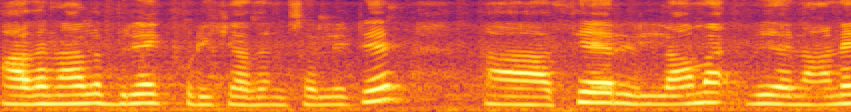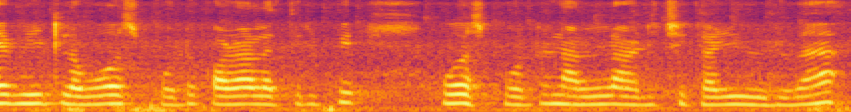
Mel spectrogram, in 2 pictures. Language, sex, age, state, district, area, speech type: Tamil, female, 60+, Tamil Nadu, Mayiladuthurai, rural, spontaneous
